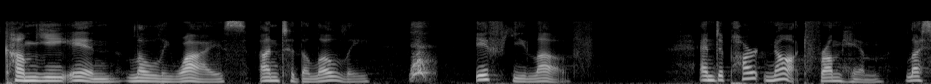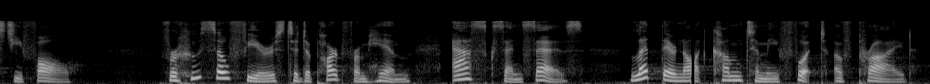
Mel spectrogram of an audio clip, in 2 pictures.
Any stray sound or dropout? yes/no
yes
